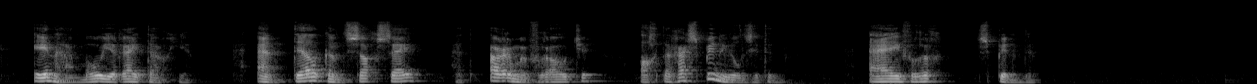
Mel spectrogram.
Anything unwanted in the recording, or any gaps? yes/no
no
